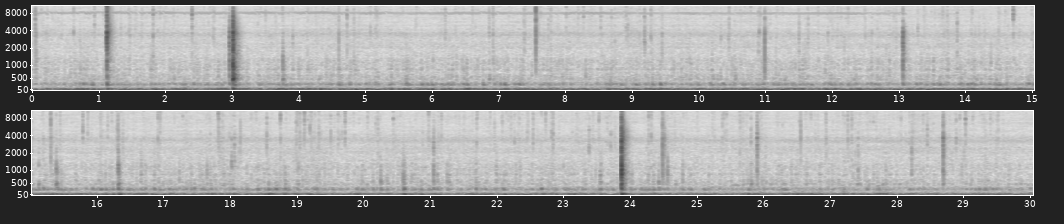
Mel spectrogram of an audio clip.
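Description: Firewood burning in a village stove's firebox: a steady low rumble of the fire with constant small crackles and a few sharp loud pops from the logs, two in the first few seconds and one about two-thirds of the way through.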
